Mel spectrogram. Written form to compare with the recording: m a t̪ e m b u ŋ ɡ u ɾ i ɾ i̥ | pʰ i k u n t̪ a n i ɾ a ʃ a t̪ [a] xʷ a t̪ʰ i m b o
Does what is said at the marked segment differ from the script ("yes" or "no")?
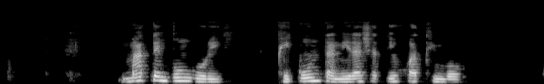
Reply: yes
